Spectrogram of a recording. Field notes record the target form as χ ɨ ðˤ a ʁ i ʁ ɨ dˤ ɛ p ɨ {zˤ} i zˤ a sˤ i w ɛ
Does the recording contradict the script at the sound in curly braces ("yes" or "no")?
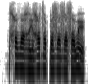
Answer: no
